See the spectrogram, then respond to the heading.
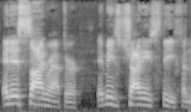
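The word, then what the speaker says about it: Sinraptor: Which I bet you pronounced Sin Raptor. Well, that's until I figured out exactly how it's pronounced. It is sign raptor.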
